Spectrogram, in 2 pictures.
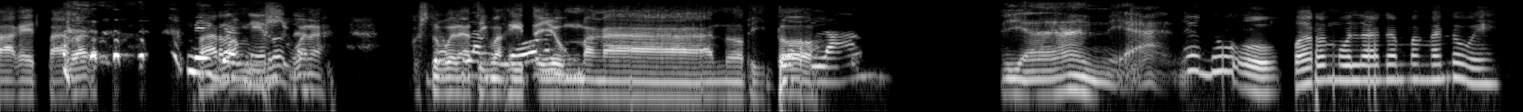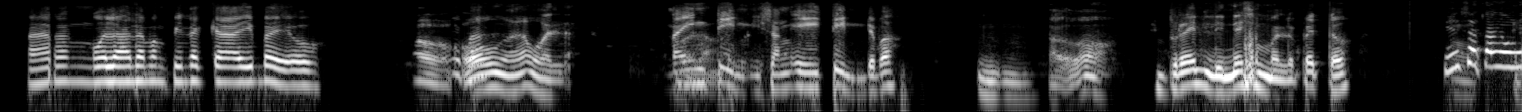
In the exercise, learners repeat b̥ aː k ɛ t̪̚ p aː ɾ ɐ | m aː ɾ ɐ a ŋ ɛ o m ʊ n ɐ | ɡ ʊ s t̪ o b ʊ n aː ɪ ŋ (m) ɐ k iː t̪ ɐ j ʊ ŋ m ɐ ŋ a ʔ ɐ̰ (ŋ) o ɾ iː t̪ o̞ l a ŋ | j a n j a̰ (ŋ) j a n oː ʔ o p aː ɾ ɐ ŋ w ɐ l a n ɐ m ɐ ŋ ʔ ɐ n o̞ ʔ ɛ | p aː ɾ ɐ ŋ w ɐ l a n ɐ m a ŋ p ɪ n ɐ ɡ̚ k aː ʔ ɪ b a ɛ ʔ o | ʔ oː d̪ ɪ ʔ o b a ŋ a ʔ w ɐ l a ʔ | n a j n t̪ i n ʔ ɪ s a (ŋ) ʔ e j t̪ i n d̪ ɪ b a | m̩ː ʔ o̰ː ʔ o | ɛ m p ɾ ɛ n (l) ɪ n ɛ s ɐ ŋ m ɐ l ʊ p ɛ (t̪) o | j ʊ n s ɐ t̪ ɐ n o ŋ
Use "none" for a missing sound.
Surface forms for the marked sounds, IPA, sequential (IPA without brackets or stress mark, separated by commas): m, n, n, ŋ, l, t̪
